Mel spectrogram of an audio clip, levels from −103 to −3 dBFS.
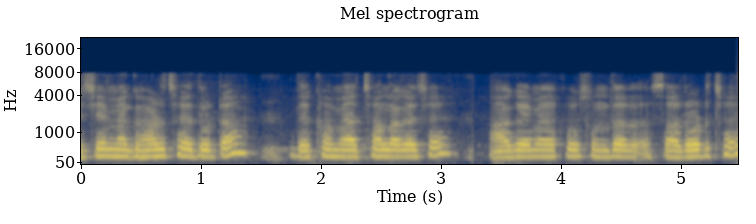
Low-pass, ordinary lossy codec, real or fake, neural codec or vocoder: none; none; real; none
